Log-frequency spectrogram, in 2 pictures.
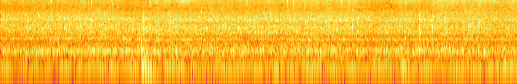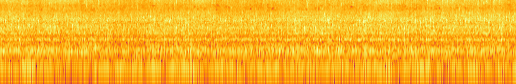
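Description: Onion-tomato masala sizzling steadily in hot oil in a steel pot as raw mutton pieces are added to it.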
